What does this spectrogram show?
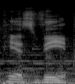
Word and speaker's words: PSV: league bei psv eindhoven warum sage ich psw weil das die holländische aussprache des psv könnte man auch sagen ja aber ich sage psw weil es aber die niederländische aussprache davon ist und das ist eigentlich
